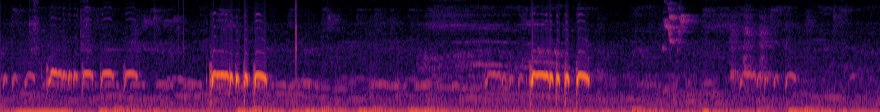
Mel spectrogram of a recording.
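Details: Zebra dove (perkutut) singing during Lebaran, several phrases of quick rolling coos and short repeated notes spread across the recording, with soft background noise, low hum and a brief high click.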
